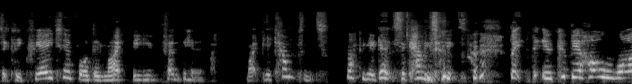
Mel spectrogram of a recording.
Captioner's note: laughing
